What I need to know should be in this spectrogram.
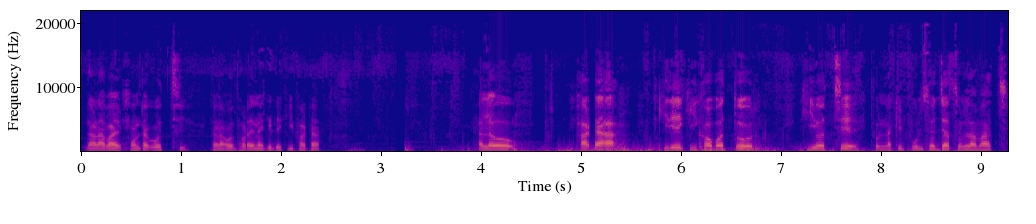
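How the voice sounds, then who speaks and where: Voicing a whiny, crude young unmarried man in a cartoon, a woman rattles off fast, complaining chatter packed with swearing. Her voice is high-pitched, bright and forceful, with slight background noise.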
